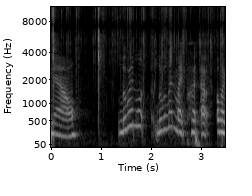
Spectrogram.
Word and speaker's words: Llewellyn: It's Llewellyn, and my brain always wants to say Llewellyn. I have no idea where I got that from, but it's Llewellyn.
